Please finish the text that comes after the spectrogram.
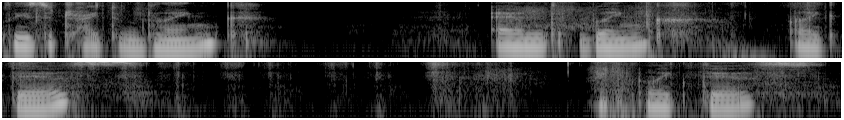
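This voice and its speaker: A woman performs a whispered ASMR medical exam roleplay in a soft, fairly low voice. She speaks very slowly and carefully, like a calm examiner explaining each step. The microphone is close, with a faint hiss behind her. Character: calm, attentive alien examiner disguised as a human.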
